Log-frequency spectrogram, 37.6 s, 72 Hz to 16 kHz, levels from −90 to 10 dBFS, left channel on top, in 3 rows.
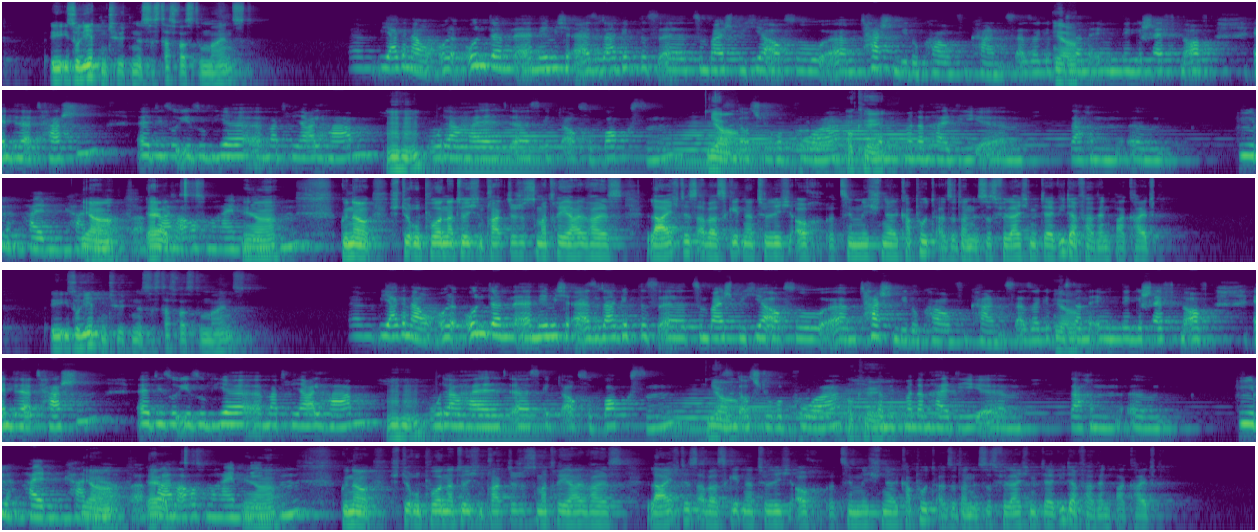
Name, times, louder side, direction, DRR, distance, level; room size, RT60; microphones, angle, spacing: voice 1, 0.5-2.4 10.5-10.8 16.4-16.8 19.6-19.9 21.0-21.4 25.9-26.2 26.5-26.7 27.5-27.8 28.1-36.6, left 4 dB, 80° left, 13 dB, 0.7 m, -25 dB
voice 2, 3.5-13.5 13.9-16.2 16.8-19.3 19.7-20.9 21.3-22.7 23.2-24.2 24.9-28.1, right 3 dB, 75° right, 6 dB, 1.6 m, -27 dB
Brass instrument, 16.8-23.6 23.9-24.0, left 3 dB, 55° left, 1.0 m, -36 dB
15.5 x 12.5 x 6.1 m, 0.79 s
head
